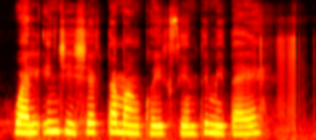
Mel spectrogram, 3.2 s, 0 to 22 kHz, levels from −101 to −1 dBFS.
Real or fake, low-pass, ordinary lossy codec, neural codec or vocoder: real; none; none; none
